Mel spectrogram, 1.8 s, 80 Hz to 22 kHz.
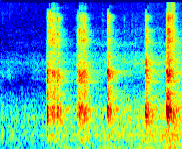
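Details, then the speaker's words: Bobcat zero-turn mower with no-start electrical faults; five sharp clicks about every 0.3 to 0.4 seconds with the engine off as the starter solenoid chatters when power cuts in and out at a corroded fuse holder link. "Right there is our problem. See how Can y'all hear that solenoid?"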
